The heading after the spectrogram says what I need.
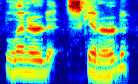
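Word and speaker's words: Lynyrd Skynyrd: no okay so it that was author album pronounced Leonard Skynyrd pronounced Leonard Skynyrd and that is Freebird of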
